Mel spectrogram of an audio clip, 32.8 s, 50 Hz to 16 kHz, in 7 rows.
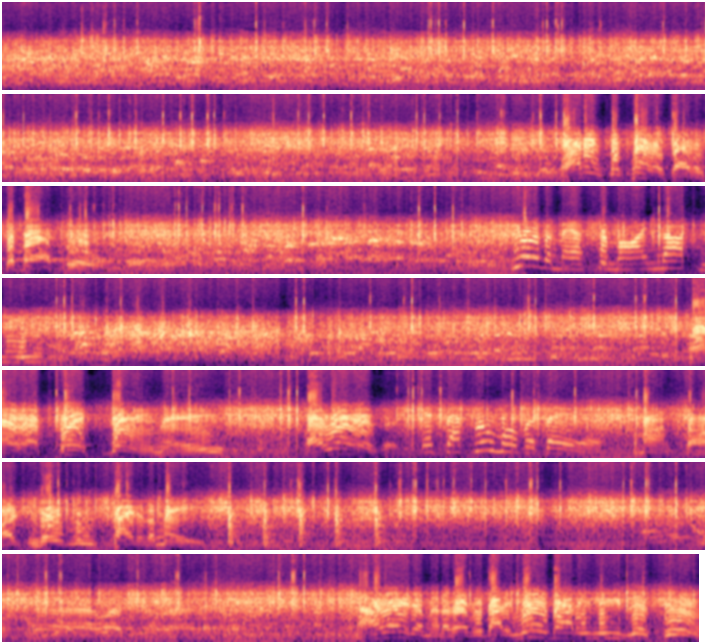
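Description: Studio audience laughing and applauding at length, heard on a narrow-band 1930s radio broadcast recording. It is a steady crowd roar with individual laughs rising out of it here and there.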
